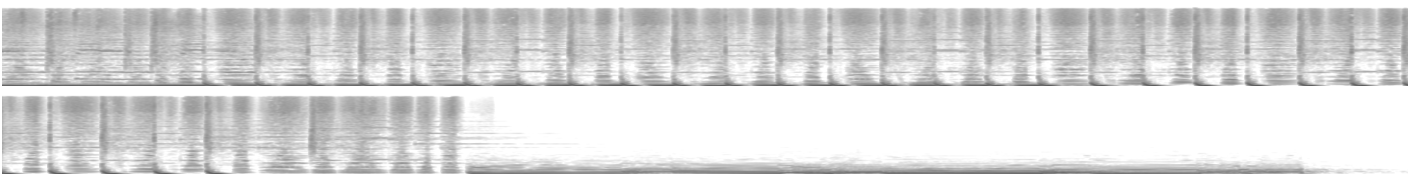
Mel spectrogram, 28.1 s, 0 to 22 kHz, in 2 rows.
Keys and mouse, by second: 1.4 alt+shift+click, 1.8 alt+shift+click, 2.4 alt+shift+click, 3.9 alt+shift+click, 5.3 click, 7.5-9.0 drag, 10.3 click, 12.0 click, 15.7-17.0 drag, 17.8 click, 19.0 click, 22.9-24.2 drag, 25.4 alt+click, 26.8-27.8 drag.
